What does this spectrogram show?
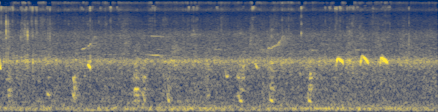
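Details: Hens and roosters heard on a chicken farm: soft clucks and brief high peeps spread across the recording, ending in a quick run of three sharp chirps over a low steady hum.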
